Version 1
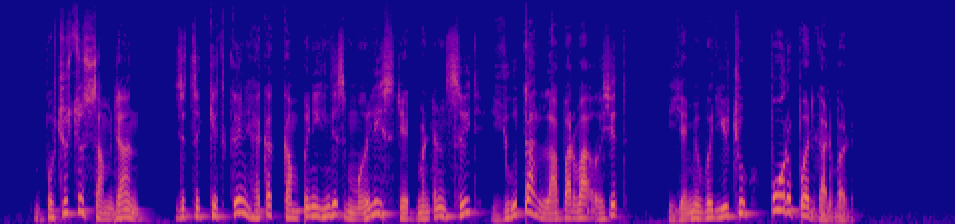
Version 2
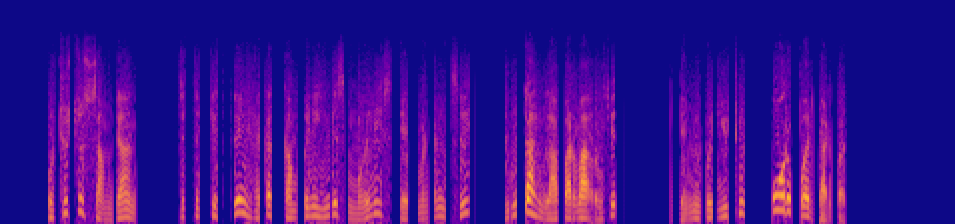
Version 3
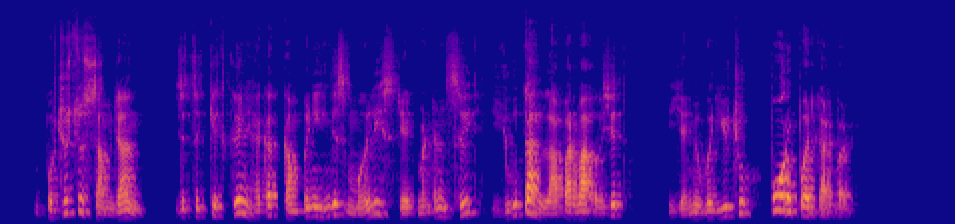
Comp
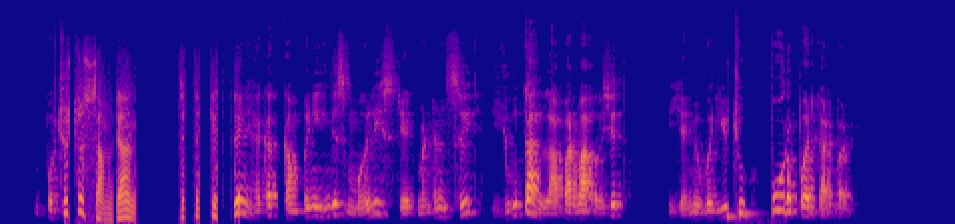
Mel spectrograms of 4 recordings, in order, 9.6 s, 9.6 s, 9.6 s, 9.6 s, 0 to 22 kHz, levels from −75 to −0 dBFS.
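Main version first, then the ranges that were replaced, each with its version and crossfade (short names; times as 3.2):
3
0.64–2.39 from 2
7.26–7.86 from 1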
